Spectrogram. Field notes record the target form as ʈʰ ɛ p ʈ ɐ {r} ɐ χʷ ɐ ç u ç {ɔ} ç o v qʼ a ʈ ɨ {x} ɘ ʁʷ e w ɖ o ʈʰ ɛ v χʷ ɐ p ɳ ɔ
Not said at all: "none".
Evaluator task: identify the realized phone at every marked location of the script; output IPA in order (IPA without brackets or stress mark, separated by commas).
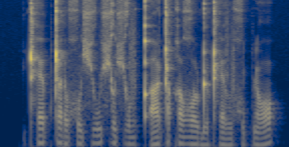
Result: ɾ, ɔ, q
